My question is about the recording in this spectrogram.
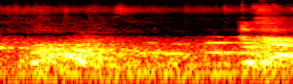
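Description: A man's low, wavering vocal sound, with speech starting again near the end.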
